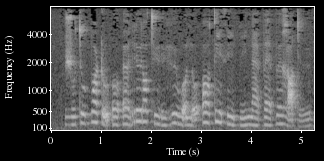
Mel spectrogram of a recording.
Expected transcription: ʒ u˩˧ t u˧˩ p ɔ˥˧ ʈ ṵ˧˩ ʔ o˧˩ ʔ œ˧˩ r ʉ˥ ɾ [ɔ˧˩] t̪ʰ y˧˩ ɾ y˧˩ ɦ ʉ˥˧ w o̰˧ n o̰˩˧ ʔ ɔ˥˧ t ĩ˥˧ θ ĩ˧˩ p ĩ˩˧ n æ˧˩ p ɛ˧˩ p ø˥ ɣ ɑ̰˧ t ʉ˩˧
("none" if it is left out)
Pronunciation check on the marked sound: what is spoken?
ɔ˥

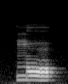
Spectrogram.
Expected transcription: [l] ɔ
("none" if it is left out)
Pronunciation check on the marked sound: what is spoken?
n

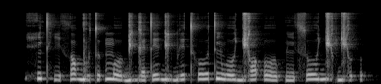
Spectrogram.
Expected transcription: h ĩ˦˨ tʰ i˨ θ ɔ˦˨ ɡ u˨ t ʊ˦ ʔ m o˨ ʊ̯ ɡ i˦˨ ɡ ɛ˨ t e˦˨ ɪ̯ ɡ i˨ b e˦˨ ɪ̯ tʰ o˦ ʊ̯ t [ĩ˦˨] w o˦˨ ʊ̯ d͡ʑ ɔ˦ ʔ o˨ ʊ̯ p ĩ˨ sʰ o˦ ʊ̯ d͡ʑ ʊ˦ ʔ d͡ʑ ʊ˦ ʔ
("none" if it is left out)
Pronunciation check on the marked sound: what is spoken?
ĩ˦˨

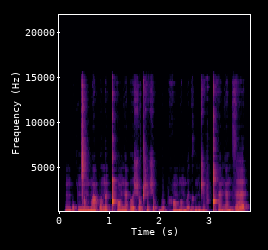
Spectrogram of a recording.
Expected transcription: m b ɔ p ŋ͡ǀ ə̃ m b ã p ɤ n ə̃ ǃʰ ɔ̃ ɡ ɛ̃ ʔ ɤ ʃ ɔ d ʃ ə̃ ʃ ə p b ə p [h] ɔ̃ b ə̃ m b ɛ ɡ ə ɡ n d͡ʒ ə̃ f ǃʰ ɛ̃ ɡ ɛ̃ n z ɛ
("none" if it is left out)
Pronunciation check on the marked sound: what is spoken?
h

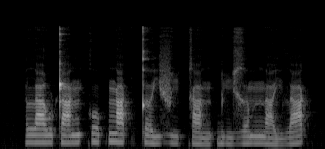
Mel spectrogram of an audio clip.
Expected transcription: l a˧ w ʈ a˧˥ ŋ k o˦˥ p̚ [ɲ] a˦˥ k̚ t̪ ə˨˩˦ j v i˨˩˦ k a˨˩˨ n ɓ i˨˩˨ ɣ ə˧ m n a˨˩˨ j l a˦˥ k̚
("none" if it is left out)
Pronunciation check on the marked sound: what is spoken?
ŋ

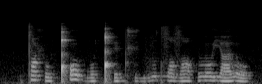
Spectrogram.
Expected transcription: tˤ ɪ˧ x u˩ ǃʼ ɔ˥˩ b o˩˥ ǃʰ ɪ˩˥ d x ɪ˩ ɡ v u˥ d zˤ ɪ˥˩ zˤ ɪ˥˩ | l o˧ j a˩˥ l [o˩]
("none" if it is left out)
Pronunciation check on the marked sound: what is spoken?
o˩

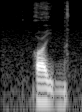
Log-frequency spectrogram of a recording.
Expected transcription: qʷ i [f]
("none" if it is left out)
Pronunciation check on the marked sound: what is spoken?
b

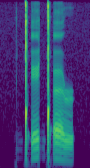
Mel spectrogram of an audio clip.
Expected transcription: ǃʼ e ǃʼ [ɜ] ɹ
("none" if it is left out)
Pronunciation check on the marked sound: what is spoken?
ɜ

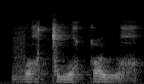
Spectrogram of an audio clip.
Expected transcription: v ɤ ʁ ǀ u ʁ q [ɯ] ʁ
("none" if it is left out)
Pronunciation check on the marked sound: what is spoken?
ɯ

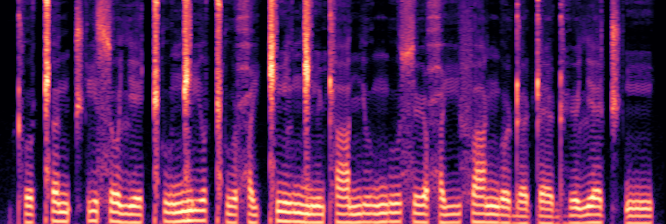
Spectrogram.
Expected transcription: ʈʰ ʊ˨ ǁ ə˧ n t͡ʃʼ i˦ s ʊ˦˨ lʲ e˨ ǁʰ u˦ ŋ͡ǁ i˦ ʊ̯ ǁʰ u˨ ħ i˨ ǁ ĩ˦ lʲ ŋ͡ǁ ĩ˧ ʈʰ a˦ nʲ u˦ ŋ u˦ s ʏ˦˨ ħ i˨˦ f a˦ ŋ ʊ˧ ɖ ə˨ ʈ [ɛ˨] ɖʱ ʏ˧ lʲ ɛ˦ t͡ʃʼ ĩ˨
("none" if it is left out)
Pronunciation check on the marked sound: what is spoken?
ɛ˨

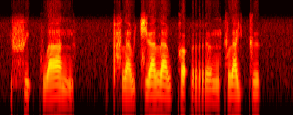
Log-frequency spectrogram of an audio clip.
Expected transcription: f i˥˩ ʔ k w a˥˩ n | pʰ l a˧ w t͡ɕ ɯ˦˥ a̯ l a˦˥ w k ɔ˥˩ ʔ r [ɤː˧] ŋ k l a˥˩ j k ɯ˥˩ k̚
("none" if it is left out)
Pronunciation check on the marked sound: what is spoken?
ɤː˧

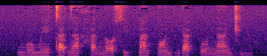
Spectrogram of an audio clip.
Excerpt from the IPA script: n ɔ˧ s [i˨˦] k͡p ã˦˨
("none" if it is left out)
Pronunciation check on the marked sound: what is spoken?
i˦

